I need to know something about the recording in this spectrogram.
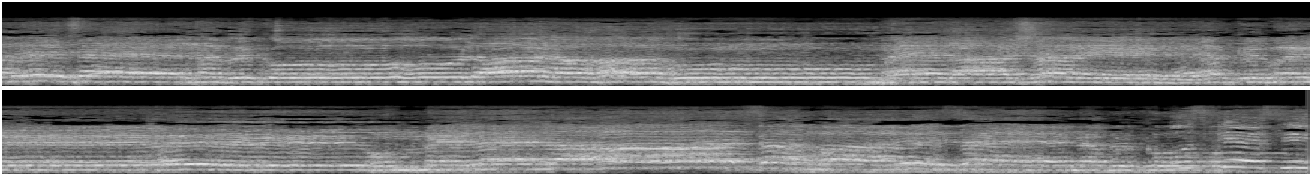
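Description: Male voice chanting a Shia Muharram mourning lament in Urdu, with slow melodic lines of long notes that bend and fall in pitch.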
